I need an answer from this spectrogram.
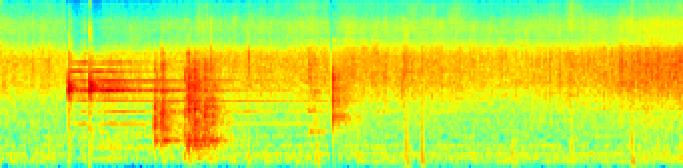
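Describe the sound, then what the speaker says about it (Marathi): Drumsticks sliced lengthwise fry on a tava in a loud, close, continuous sizzle, with a few clinks of a stirring utensil near the start. "तव्यामध्ये टाकून आपल्याला असा लाल होईपर्यंत चांगला खरपून होईपर्यंत तळून घ्यायचा आहे"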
